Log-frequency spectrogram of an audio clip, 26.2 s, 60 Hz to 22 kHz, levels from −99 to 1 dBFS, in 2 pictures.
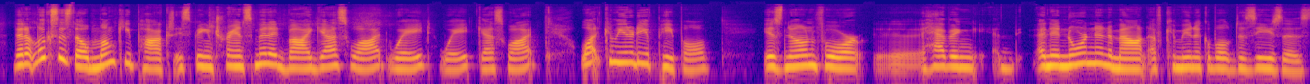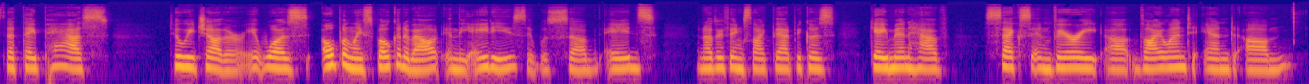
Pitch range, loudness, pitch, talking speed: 180-210 Hz, -22 LUFS, 195 Hz, 150 wpm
